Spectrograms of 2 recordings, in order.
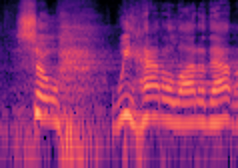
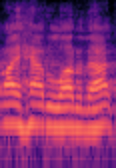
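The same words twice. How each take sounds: First: "we" lifted and stressed, higher. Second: "I" stressed as a correction of "we". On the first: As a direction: lean on "we", then correct yourself. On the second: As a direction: hit "I" to fix the word. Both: Real, not acted.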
